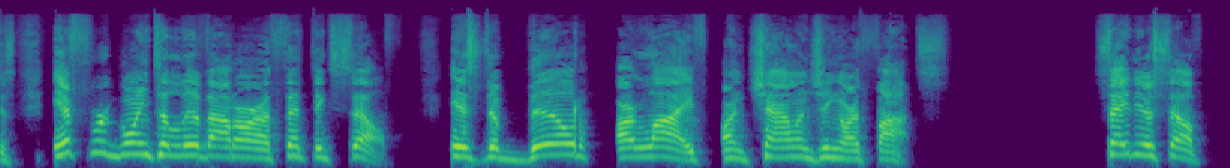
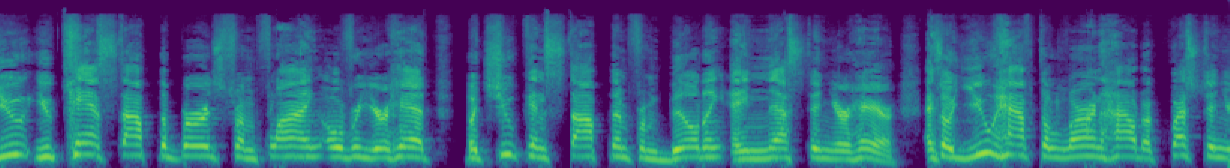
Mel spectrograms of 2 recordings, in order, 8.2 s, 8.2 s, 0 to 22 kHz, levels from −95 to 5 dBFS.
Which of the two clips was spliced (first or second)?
second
